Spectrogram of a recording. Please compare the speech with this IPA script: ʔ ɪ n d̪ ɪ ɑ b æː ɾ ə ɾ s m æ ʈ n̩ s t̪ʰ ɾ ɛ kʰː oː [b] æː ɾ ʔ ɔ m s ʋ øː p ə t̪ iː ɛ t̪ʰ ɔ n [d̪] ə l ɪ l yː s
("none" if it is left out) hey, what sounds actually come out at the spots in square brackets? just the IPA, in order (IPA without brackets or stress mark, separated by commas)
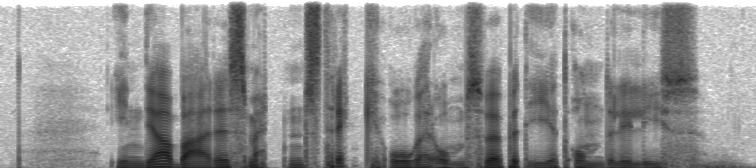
ɡ, d̪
